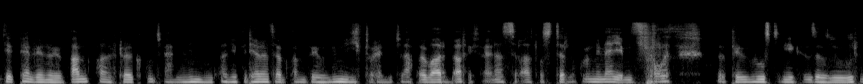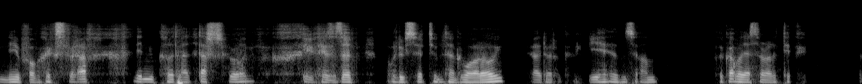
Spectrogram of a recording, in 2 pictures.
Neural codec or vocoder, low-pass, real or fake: codec, 16 kHz in and 24 kHz out, 0.6 kbps, FocalCodec, streaming, 2048 codes; 7.2 kHz; fake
